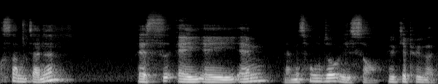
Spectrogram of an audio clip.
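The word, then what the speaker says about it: 三: 볼게요음 다르게 읽죠 석삼 자는 saam 이래서 길게 읽어요 싸 싸음 내 마음 신자는 Sam 쌈 쌈 쌈 이렇게 읽죠 어 근데 처음에 제가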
